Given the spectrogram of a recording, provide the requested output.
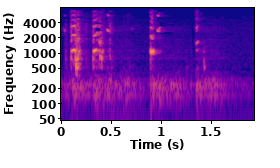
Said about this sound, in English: It's a really squeaky marker.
